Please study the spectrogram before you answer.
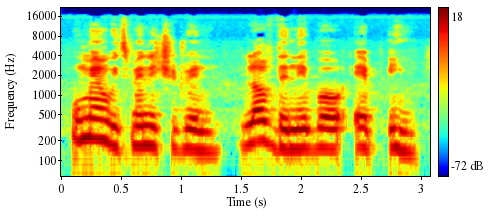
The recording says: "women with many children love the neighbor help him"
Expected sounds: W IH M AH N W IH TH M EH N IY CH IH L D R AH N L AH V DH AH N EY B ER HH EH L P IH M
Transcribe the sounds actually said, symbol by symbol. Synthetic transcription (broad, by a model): W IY M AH N W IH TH M EH N IY CH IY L D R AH N L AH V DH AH N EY B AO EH P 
